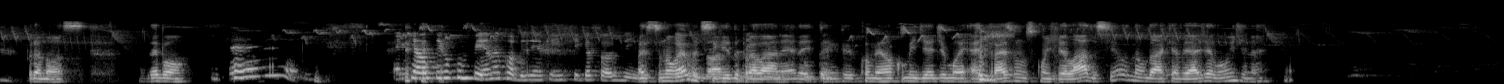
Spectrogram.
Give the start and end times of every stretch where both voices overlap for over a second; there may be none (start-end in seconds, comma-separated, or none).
6.4-8.3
